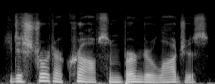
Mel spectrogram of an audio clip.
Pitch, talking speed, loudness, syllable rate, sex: 120 Hz, 225 wpm, -19 LUFS, 5.4 syllables/s, male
